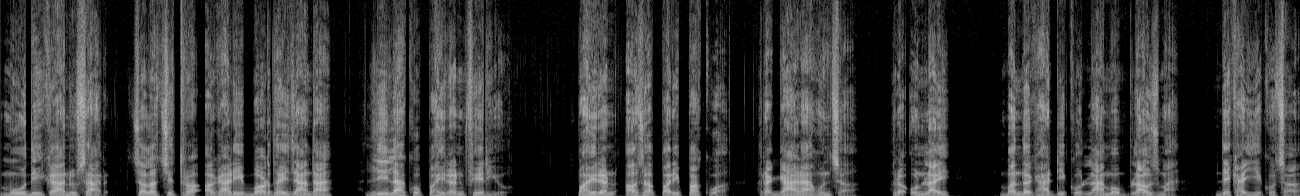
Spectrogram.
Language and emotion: Nepali, neutral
